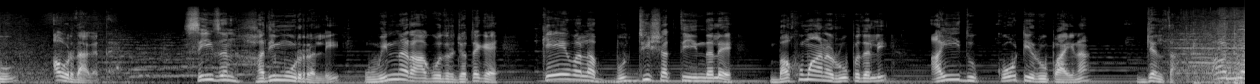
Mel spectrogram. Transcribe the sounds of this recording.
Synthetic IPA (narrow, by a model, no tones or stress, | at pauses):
ɐʋɾɐd̪a̰ːɡɐt̪ːe̥ | siːd͡ʒɐnhɐd̪imuːɾɐɾɐlːi | ʋinːɐɾaːɡo̞ːd̪ɐɾɐd͡ʒɔt̪eɡe̞ | keːʋɐlɐbud̪ʱːiʃɐk̚t̪ijind̪ɐle̞ːbɐhumaːnɐɾuːpɐd̪ɐlːi | ɐjd̪uko̞ːʈiɾuːpaːjɐnɐ | ɡɛlt̪a̰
